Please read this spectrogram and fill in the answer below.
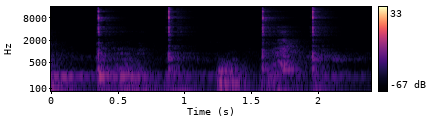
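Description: A few faint, sharp clicks at uneven intervals from a computer mouse, heard as a chart is dragged along by its scrollbar, over a faint steady hum.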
